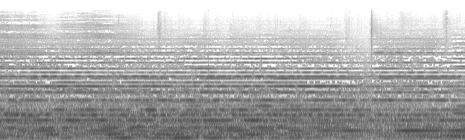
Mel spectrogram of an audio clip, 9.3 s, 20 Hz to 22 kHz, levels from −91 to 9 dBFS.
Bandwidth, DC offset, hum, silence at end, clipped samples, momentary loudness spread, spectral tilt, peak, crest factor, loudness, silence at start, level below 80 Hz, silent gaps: 15 kHz; under 0.1%; none; 0 s; under 0.1%; 3 LU; -5.5 dB/octave; -8 dBFS; 14 dB; -23 LUFS; 0 s; -44 dBFS; none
